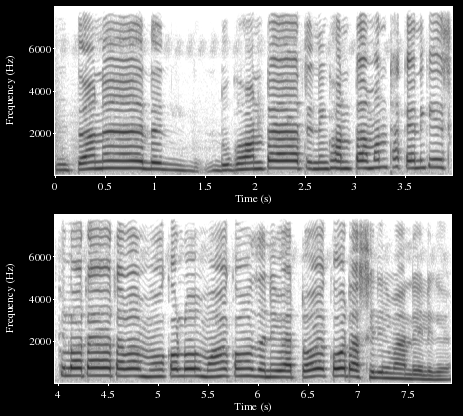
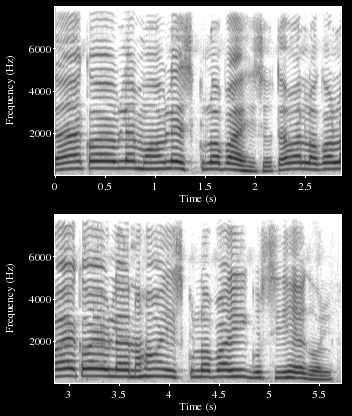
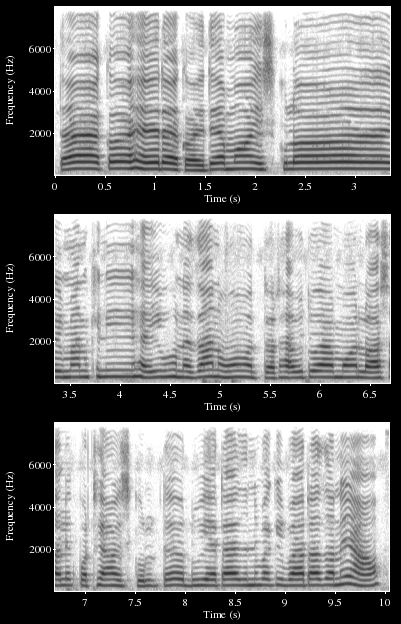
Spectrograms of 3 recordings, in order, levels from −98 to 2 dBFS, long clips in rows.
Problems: none marked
